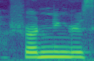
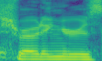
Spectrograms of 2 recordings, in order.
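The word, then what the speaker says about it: Schrödinger's: He It's Schword Schwininger's cat. How do you pronounce it? Schroinger's Cat.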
